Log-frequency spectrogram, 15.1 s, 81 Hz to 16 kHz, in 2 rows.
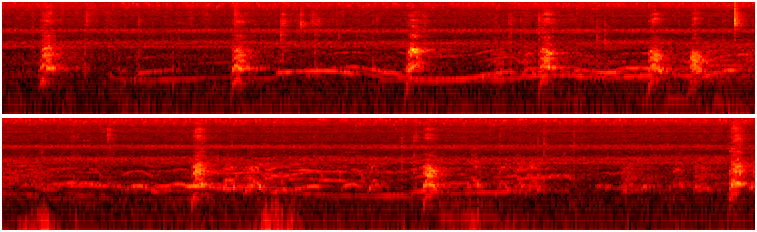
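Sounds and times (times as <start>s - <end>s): dogs howling: 0.3s - 15.0s
dog barks: 0.4s - 0.8s, 2.3s - 2.6s, 5.3s - 5.7s, 6.4s - 7.5s, 9.4s - 10.1s, 11.2s - 13.0s, 13.7s - 15.0s.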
